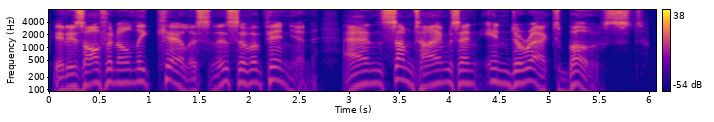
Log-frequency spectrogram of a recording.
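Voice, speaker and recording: Man playing a reserved, formal proud gentleman. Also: mid-range voice, animated, no echo, studio quality. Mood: critical. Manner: measured, formal, cool. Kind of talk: audiobook character voice.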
